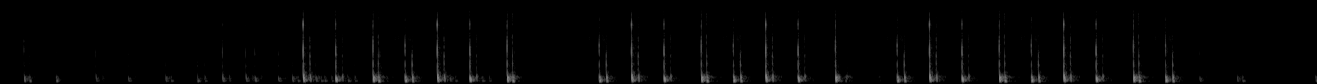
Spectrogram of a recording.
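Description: Footsteps tap quickly and evenly.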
